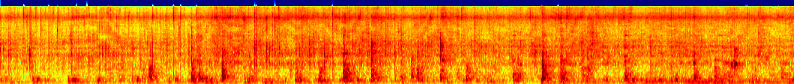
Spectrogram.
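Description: Chopped onion, green chillies, garlic and cumin sizzling steadily in hot oil in a steel kadai, while a spatula stirs them with frequent short scrapes and taps against the pan.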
